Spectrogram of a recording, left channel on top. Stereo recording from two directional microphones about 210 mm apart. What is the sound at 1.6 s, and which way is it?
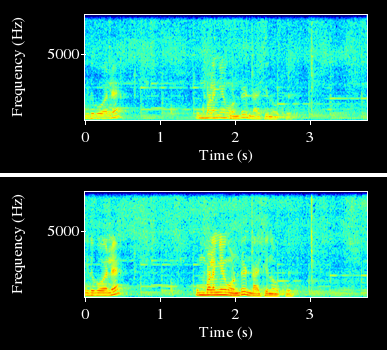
Speech, 55° right (ahead or behind).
